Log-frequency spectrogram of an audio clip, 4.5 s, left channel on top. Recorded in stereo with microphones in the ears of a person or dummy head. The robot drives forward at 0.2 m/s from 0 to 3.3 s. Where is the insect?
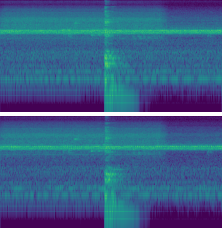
35° right (ahead or behind), 1.6 m; by 4.5 s 25° right (ahead or behind), 2 m.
